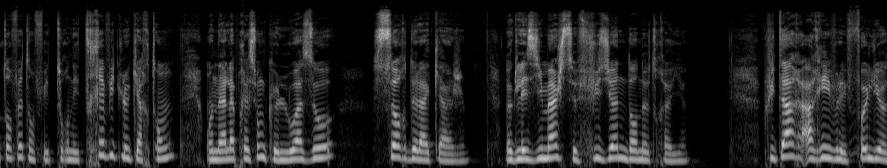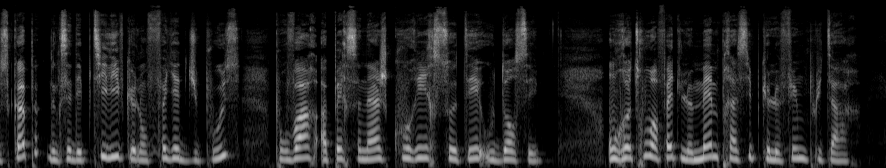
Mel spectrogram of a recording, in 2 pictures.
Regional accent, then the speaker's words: Liège, Wallonia, Belgium; un liégeois, donc là d'où je viens

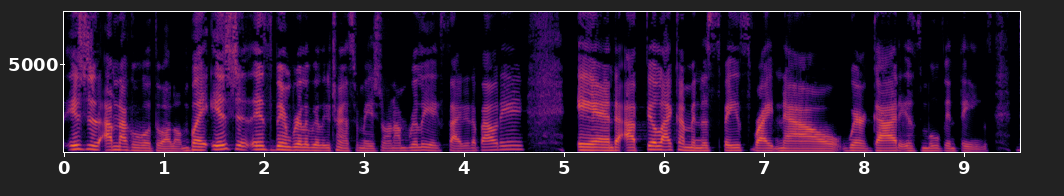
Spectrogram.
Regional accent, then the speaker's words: New Orleans, Louisiana, United States; I grew up in the South, y'all. I'm from New Orleans.

